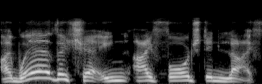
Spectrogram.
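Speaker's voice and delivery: slow, unhurried, very posh, grand upper-crust delivery. Quoting the ghost's line from the story, in a posh Jacob Marley voice. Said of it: "What it was very posh".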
